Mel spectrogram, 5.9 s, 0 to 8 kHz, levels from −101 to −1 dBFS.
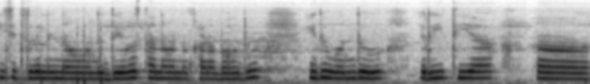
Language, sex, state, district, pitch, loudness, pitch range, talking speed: Kannada, female, Karnataka, Belgaum, 220 Hz, -14 LUFS, 210-230 Hz, 110 wpm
